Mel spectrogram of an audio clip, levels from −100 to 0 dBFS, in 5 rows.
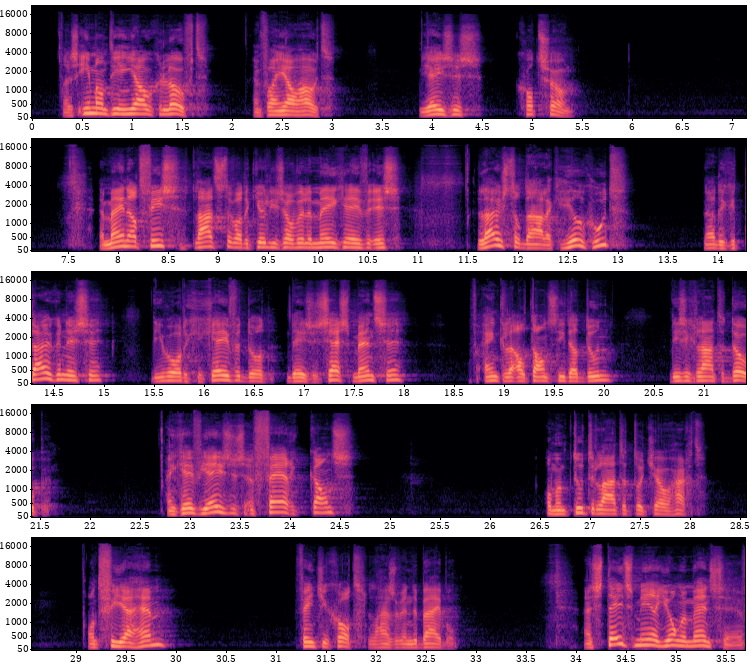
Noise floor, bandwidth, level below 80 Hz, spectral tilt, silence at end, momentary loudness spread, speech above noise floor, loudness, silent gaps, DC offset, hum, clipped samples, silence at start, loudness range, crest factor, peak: -85 dBFS; 17.5 kHz; -74 dBFS; -5 dB/octave; 0 s; 12 LU; 61 dB; -25 LUFS; none; under 0.1%; none; under 0.1%; 0.3 s; 5 LU; 20 dB; -6 dBFS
